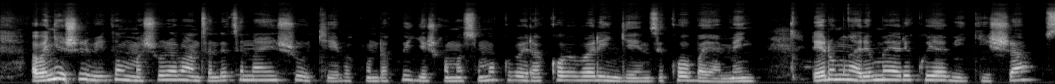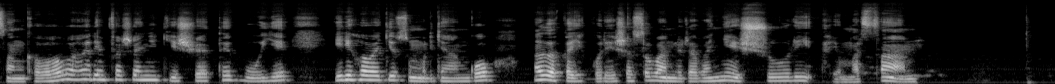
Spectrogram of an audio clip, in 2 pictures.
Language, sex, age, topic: Kinyarwanda, female, 36-49, education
